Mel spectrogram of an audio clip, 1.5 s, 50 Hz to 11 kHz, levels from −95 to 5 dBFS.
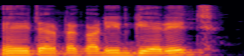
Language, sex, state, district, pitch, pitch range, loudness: Bengali, male, West Bengal, Dakshin Dinajpur, 130 Hz, 125-130 Hz, -16 LUFS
